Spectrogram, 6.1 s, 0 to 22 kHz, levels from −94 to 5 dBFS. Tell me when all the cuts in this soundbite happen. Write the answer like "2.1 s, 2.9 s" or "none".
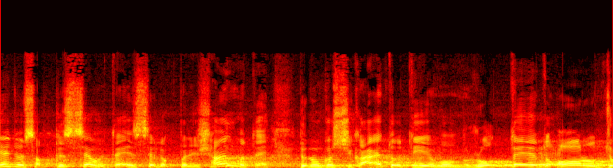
none

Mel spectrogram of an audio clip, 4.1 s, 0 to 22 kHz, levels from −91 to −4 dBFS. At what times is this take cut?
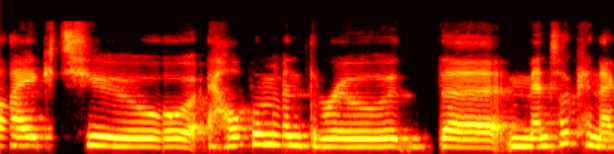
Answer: none

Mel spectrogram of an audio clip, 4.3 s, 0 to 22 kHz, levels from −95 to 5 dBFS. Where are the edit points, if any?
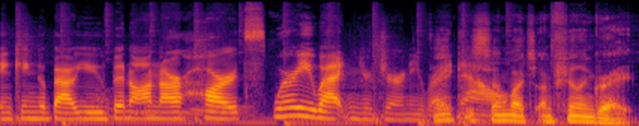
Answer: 1.7 s

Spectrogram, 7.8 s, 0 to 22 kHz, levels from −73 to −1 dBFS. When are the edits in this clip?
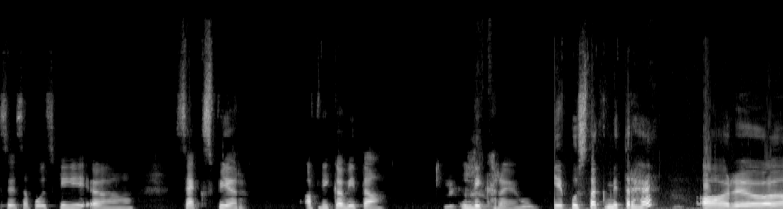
5.5 s

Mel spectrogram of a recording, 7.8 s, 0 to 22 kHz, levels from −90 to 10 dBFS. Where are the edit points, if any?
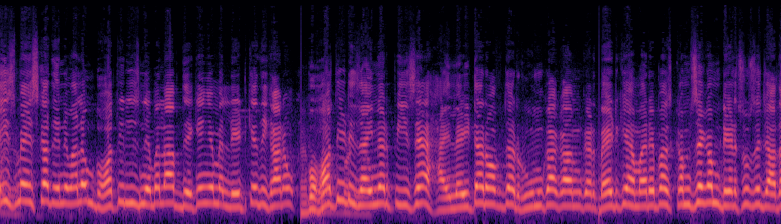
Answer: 3.0 s, 6.0 s

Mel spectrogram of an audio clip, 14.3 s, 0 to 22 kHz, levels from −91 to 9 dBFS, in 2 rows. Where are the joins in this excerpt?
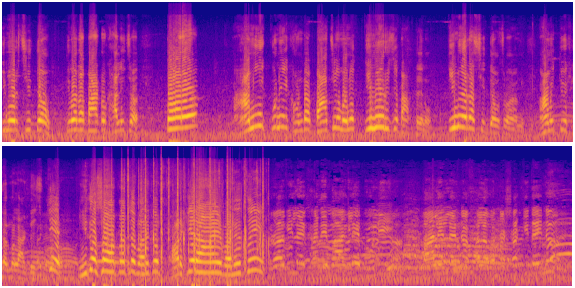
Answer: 10.5 s

